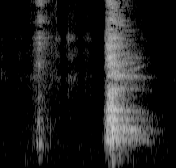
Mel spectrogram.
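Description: A deep breath: a faint, short breath first, then a louder, longer breathy rush that slowly fades.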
